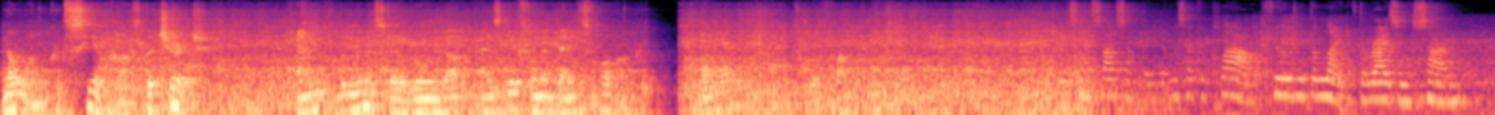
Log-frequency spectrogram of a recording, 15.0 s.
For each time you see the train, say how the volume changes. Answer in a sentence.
You can hear the train from 0.0 to 14.9 s, getting quieter.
